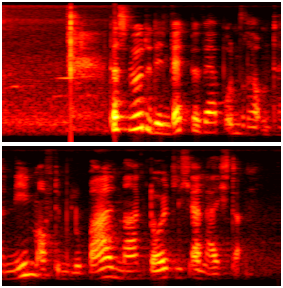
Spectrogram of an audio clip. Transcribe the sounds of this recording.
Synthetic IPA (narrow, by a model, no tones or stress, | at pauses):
d̥asv̥ʏɐdədeːnvɛt̚b̥əvɛɐpʔʊnzəʁɐʔʊntʰɐneːmənaʊfd̥eːmɡlobaːlənmaɐk̚t̚d̥ɔʏtlɪçɛɐlaɪçtʰɐn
